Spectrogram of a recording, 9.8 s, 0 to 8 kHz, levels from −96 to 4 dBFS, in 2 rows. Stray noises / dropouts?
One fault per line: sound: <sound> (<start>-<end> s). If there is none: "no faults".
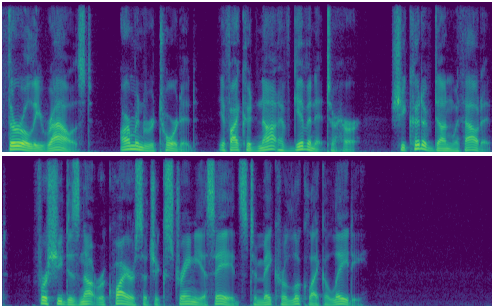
no faults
